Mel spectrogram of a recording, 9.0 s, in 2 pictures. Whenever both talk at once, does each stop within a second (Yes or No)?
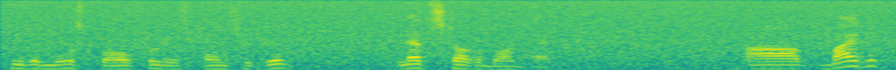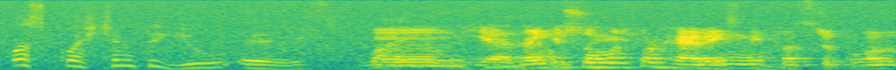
No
